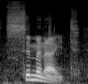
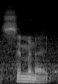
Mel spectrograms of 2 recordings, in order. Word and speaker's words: Simonite: It's Simonite. Lance, the coach of the Stanton Braves, chimes in. We've been saying it wrong. It's last name's pronounced like dynamite, Simonite.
